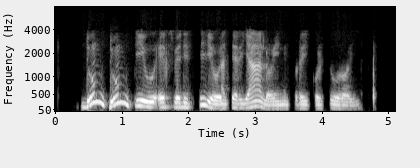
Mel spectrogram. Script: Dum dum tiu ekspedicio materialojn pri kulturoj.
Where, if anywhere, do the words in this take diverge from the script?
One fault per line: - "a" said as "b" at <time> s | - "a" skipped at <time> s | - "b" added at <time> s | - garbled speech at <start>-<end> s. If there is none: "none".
none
